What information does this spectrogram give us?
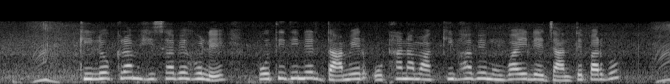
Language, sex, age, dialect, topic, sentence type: Bengali, female, 36-40, Standard Colloquial, agriculture, question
